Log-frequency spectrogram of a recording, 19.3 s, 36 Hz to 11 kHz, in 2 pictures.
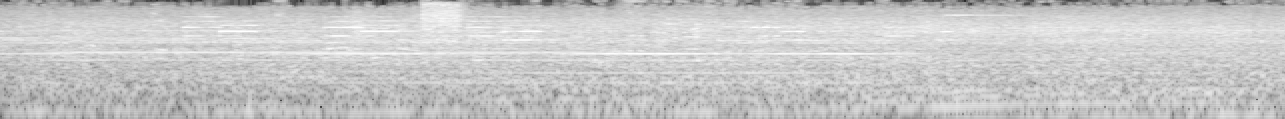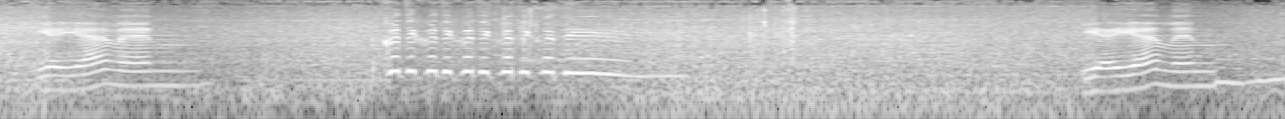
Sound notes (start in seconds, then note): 13.0 playful Noises !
